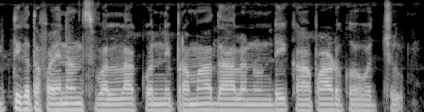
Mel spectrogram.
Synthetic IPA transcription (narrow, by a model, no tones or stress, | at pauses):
k̚t̪iɡɐt̪ɐpʰɐjnaːnsʋɐlːɐko̞nːipɾɐmaːd̪aːlɐnuɳɖikaːpaːɽukɔ̰ːʋɐt͡ʃːṵ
